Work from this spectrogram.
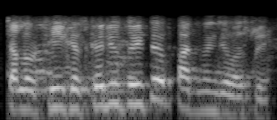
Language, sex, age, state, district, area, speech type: Kashmiri, male, 45-60, Jammu and Kashmir, Bandipora, rural, conversation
